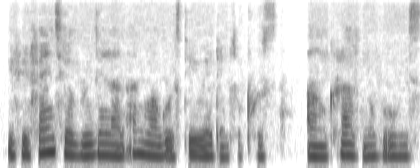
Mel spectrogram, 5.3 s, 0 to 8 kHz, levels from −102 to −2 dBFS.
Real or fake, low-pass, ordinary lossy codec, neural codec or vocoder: real; none; none; none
